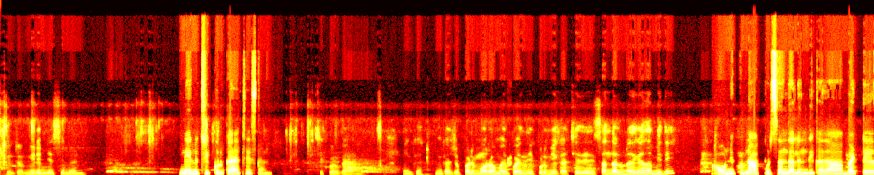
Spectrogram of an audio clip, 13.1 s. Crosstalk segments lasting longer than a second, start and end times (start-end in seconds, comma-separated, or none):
none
